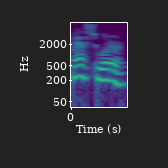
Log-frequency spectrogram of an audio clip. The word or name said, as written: password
